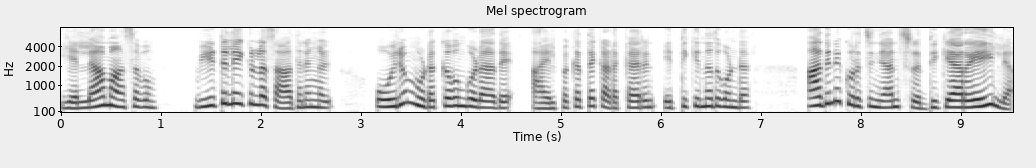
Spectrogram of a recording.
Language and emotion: Malayalam, happy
